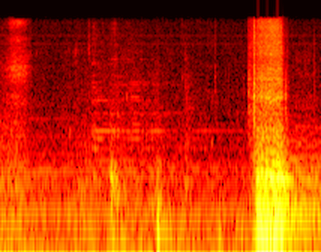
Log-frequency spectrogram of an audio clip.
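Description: Cordless drill with a small bit spun briefly, about half a second near the end, as a pilot hole is started in the wood of a piano soundboard rib. Before it, only a couple of faint knocks.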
